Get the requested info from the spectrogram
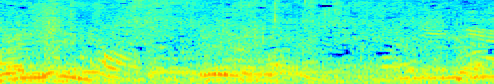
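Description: Women's voices talking.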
